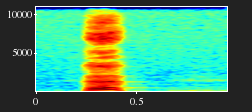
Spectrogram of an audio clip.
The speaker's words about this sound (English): Were you breathing? That was a gasp. I was trying to act shocked.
